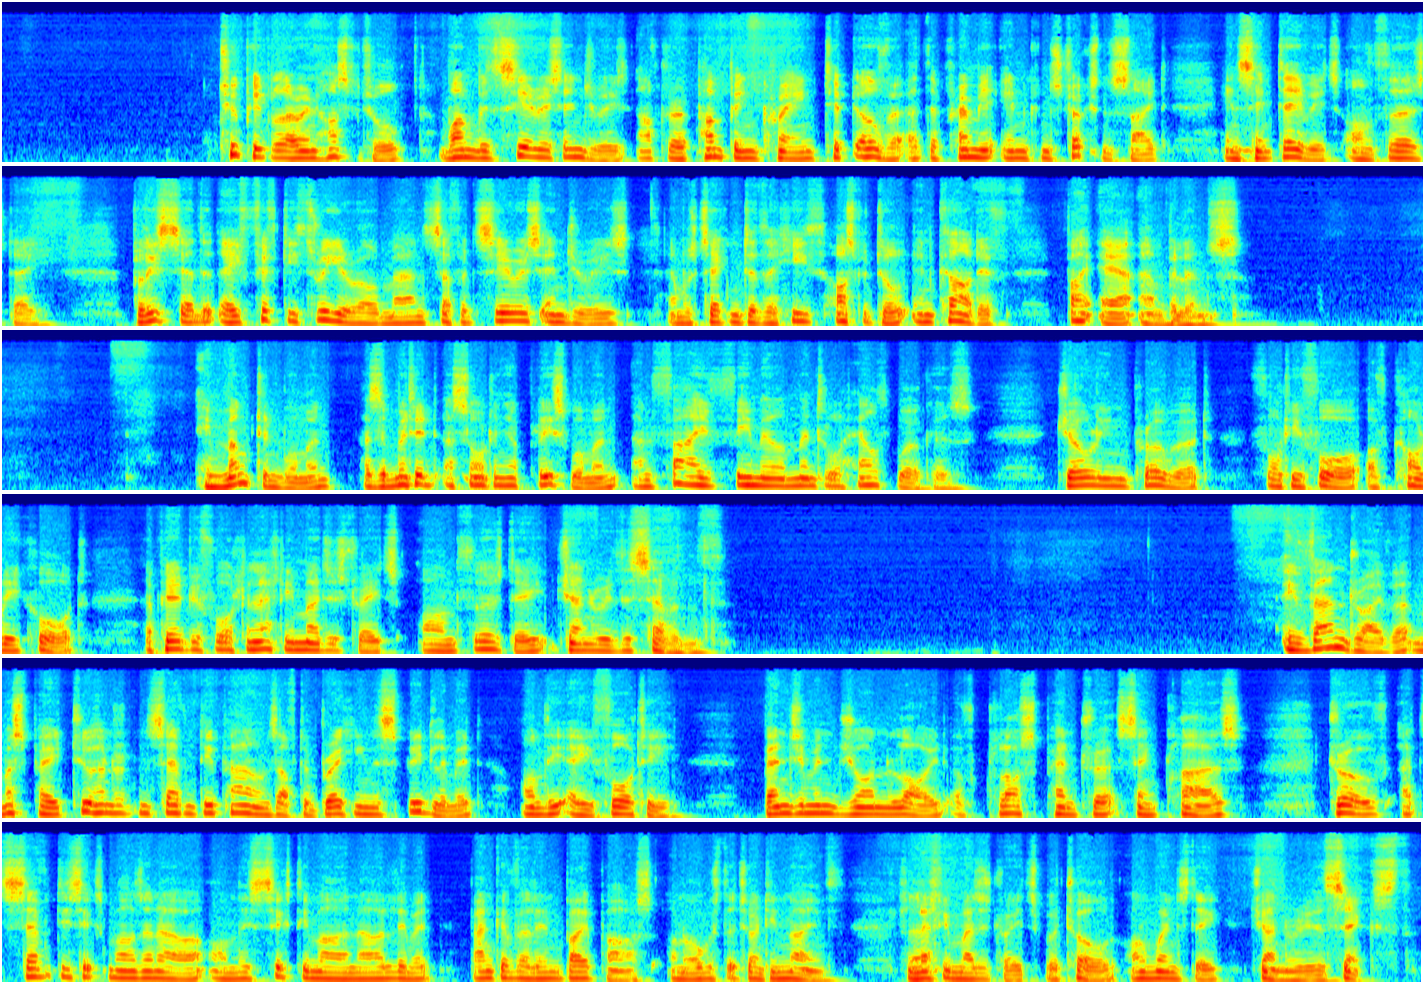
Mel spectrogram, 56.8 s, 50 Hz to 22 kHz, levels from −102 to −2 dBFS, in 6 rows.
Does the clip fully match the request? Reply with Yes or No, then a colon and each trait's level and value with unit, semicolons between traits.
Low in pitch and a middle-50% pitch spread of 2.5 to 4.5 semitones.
No: low, 125 Hz; average, 5.3 semitones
